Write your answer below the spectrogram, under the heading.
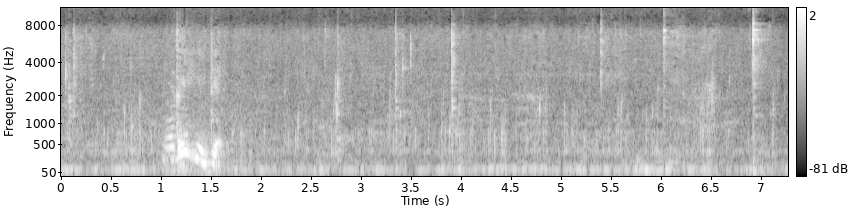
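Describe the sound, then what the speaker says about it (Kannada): Kachori frying in hot oil as oil is spooned over the second batch, giving a steady soft sizzle with scattered clinks and stirring scrapes, while a person speaks briefly. "ಸೆಕೆಂಡ್ ಬ್ಯಾಚ್ ಹಾಕೊಂಡ್ಮೇಲೆ ಮತ್ತೆ ಅದೇ ರೀತಿ ಎಣ್ಣೆನ ಅದ್ರ ಮೇಲೆ ಹಾಕೊಳ್ತಾನೆ ಇರಿ"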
